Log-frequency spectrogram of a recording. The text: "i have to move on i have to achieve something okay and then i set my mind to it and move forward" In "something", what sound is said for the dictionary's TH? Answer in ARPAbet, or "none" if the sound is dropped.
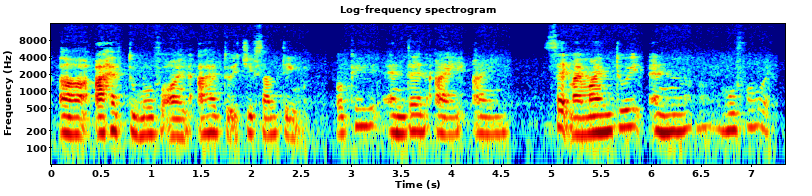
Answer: T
